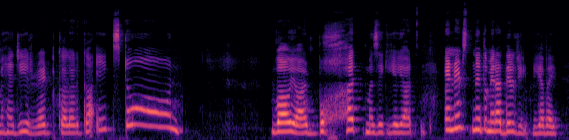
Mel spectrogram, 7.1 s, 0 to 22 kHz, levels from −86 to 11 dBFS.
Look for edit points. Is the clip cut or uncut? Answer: uncut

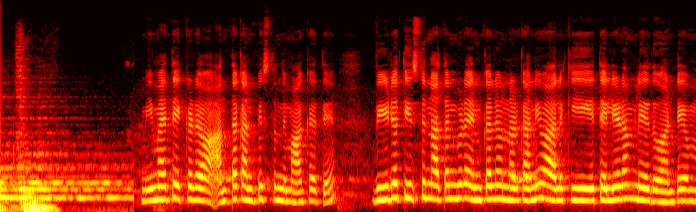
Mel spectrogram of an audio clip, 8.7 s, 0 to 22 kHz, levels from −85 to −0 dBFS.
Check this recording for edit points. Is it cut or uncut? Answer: uncut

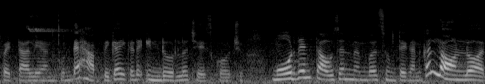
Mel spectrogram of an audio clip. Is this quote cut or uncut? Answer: uncut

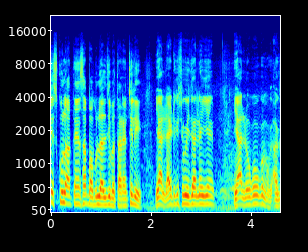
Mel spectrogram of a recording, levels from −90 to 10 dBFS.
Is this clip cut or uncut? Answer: cut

